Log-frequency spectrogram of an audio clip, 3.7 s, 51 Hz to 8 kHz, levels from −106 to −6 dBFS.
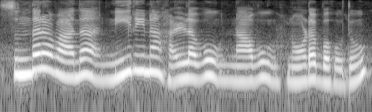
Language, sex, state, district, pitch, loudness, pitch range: Kannada, female, Karnataka, Bangalore, 245 Hz, -14 LUFS, 205-280 Hz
